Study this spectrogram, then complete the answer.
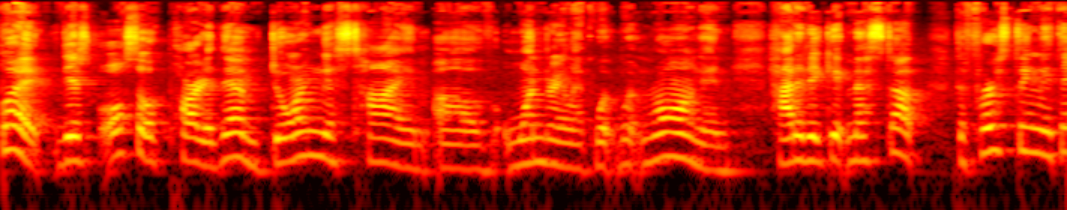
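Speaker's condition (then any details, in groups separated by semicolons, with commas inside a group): No condition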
